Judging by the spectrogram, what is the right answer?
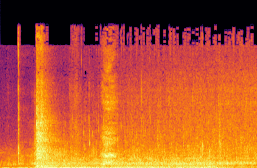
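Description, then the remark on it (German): Water gushes rapidly out of a large, round hole in a steady, loud rush that begins abruptly after a brief thud and continues without pause, with no voices. “Außerdem ein großes, rundes Loch, aus dem mit besorgniserregender Geschwindigkeit Wasser floss.”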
